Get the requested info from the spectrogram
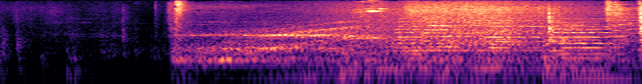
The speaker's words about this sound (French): Et en fait donc l'appareil est sous pression d'air, donc là je vais envoyer l'air dans l'appareil.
